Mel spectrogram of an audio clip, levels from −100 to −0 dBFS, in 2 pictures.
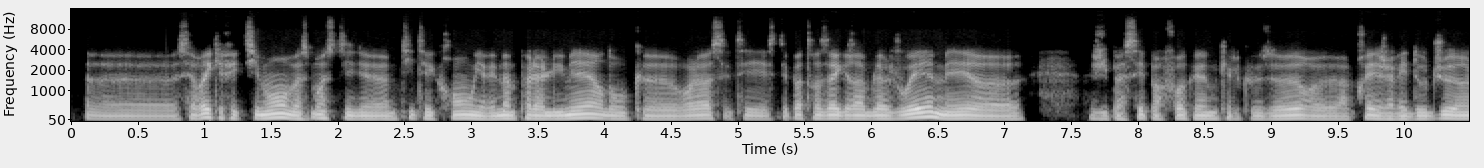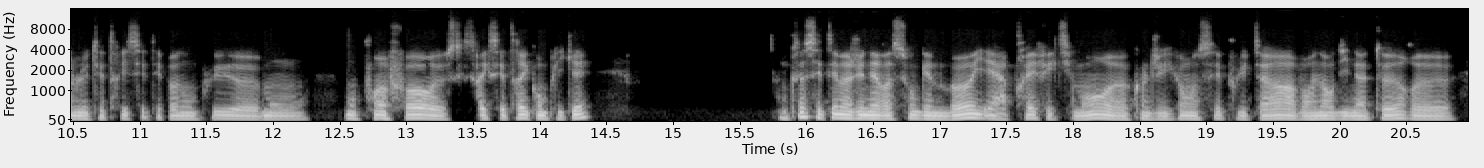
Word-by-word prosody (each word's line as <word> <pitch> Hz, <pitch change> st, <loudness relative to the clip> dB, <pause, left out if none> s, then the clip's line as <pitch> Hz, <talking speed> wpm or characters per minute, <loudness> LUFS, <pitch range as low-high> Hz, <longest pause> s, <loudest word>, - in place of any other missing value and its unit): heu, 90 Hz, -1 st, -6 dB
c'est -, -, -4 dB
vrai 130 Hz, -, +4 dB
qu'effectivement, 115 Hz, +3 st, +2 dB
ben, 100 Hz, -3 st, +3 dB
ce -, -, -8 dB
moi, 115 Hz, -, +1 dB
c'était 100 Hz, -3 st, -3 dB
un 95 Hz, -1 st, -1 dB
petit 100 Hz, +4 st, -9 dB
écran 110 Hz, +3 st, 0 dB
où 105 Hz, -, +4 dB
il -, -, +3 dB
y -, -, +1 dB
avait 90 Hz, -, 0 dB
même 100 Hz, 0 st, +3 dB
pas 105 Hz, -, -2 dB
la 100 Hz, -, +3 dB
lumière, 110 Hz, +5 st, +4 dB
donc, 95 Hz, -1 st, -3 dB
heu, 90 Hz, -1 st, -2 dB
voilà, 100 Hz, +4 st, 0 dB
c'était 95 Hz, -2 st, -6 dB
c'était -, -, -10 dB
pas 110 Hz, -, -2 dB
très 105 Hz, -1 st, -2 dB
agréable 100 Hz, -1 st, +2 dB
à 100 Hz, -, +2 dB
jouer, 125 Hz, +10 st, +5 dB
mais, 105 Hz, -4 st, +4 dB
heu, 90 Hz, -2 st, 0 dB, 0.5 s
j'y 95 Hz, -1 st, -6 dB
passais -, -, -4 dB
parfois 105 Hz, -1 st, -3 dB
quand 100 Hz, -, -4 dB
même 95 Hz, -1 st, 0 dB
quelques 90 Hz, 0 st, -7 dB
heures. 100 Hz, +1 st, +2 dB
Heu, 90 Hz, 0 st, -3 dB
après, 95 Hz, +4 st, -1 dB
j'avais 90 Hz, 0 st, -1 dB
d'autres 90 Hz, +1 st, -2 dB
jeux, 110 Hz, -1 st, +3 dB
hein. 100 Hz, -, +3 dB
Le 95 Hz, -1 st, +1 dB
Tetris, -, -, -7 dB
c'était -, -, -10 dB
pas 95 Hz, -, -3 dB
non 95 Hz, -1 st, -1 dB
plus, 100 Hz, +3 st, -2 dB
heu, 90 Hz, -1 st, -1 dB
mon 90 Hz, -1 st, -3 dB, 0.3 s
mon 105 Hz, -, -1 dB
point 110 Hz, +2 st, 0 dB
fort, 110 Hz, 0 st, +3 dB
parce 95 Hz, -4 st, -1 dB
que -, -, -10 dB
c'est -, -, -15 dB
vrai -, -, 0 dB
que -, -, -9 dB
c'est -, -, -2 dB
très 115 Hz, -1 st, +1 dB
compliqué. 105 Hz, +7 st, -1 dB, 1.4 s
Donc, -, -, -9 dB
ça, 150 Hz, -, +3 dB
c'était 135 Hz, -5 st, 0 dB
ma 115 Hz, -, +5 dB
génération 105 Hz, 0 st, +3 dB
Game 95 Hz, -3 st, +2 dB
Boy, 115 Hz, +5 st, +5 dB
et -, -, +2 dB
après, 80 Hz, +5 st, -2 dB
effectivement, 95 Hz, +3 st, 0 dB
heu, 90 Hz, -1 st, -1 dB
quand 95 Hz, +2 st, -4 dB
j'ai 90 Hz, -1 st, -4 dB
commencé 95 Hz, 0 st, -3 dB
plus -, -, -8 dB
tard 100 Hz, +2 st, +1 dB
à -, -, +5 dB
avoir 95 Hz, -1 st, 0 dB
un 95 Hz, -, +2 dB
ordinateur, 95 Hz, +2 st, 0 dB
heu, 90 Hz, -1 st, -1 dB
100 Hz, 240 wpm, -24 LUFS, 90-105 Hz, 1.4 s, jouer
